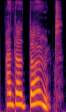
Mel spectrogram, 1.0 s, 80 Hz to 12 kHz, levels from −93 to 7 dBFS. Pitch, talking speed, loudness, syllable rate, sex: 310 Hz, 180 wpm, -15 LUFS, 3.7 syllables/s, female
